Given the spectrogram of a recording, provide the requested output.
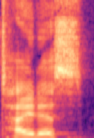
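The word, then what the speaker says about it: Tidus: Number 5, Final Fantasy X 10-2 HD Remaster, it's pronounced Titus, so deal with it edition.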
